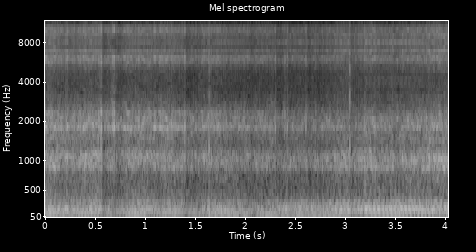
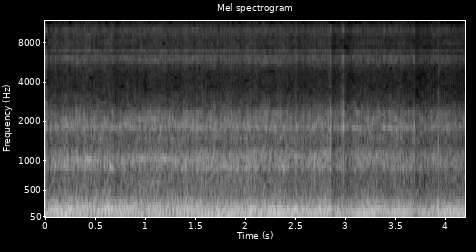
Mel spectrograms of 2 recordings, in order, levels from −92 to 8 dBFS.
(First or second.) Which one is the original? first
